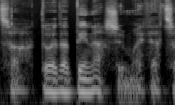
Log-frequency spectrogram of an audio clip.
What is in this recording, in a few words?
"dinas", welsh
